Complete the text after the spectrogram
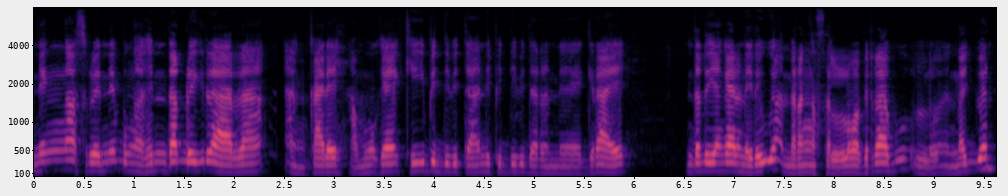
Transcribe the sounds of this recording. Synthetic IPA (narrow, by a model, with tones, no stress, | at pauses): nɪ˦ŋːa˦sɾɛ˨ni˦bu˨ŋa˨ki˦nta˦dɔ˦ki˦ɾa˨ɾa˦ | a˨ŋka˦ɾɛ˦a˨mu˦kɛ˦ki˦pi˦di˦pi˨ta˨˦ni˦pi˦di˦pi˦da˨ɾa˨nɛ˨ɡɪ˨ɾa˦jɛ˦ | nta˦dɔ˦ja˦ŋka˦ɾa˨nɛ˨ɾa˦wa˦mɛ˨ɾa˦ŋa˨sa˨llɔ˦pa˨pi˦ɾa˦pu˦˨na˦d͡ʒu˦a˦n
